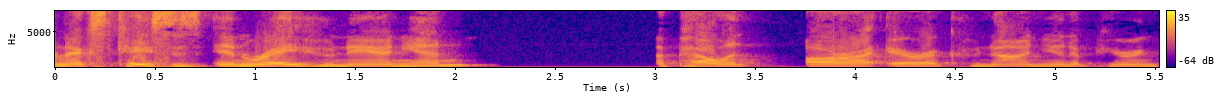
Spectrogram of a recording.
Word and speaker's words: Hunanyan: Is it Hunanyan? Yes, it's correct, Hunanyan.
